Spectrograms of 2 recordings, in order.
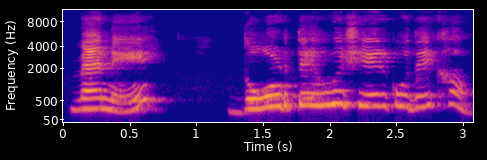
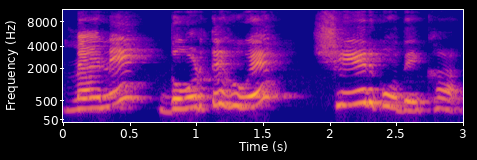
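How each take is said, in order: First: It is said without a pause after 'daudte hue'. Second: It is said with a pause after 'daudte hue'. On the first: The lion was running. "कि शेर क्या कर रहा था, दौड़ रहा था।" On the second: The speaker was running. "यहाँ ये बताते हैं कि मैं दौड़ रहा था"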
